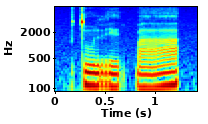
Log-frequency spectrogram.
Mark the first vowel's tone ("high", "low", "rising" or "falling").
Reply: low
